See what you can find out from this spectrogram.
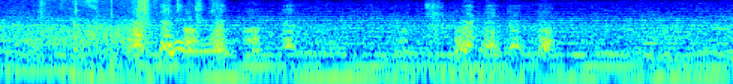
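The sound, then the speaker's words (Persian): A dog barks in two short clusters of yips and woofs over a steady low hum with faint background murmur. “که پارس رو میکنه بابا.”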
